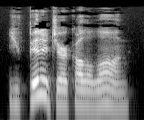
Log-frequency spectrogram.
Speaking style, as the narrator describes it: Steve snapped

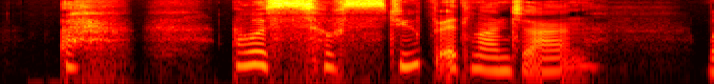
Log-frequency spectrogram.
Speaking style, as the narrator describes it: Wei Ying groaned, looking truly miserable

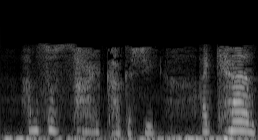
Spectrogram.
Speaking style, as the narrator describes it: Aruka said, very breathlessly

